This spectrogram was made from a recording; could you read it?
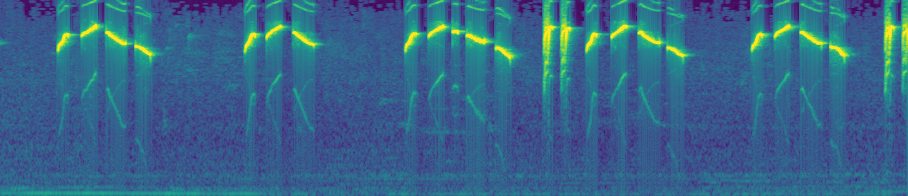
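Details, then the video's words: ['Sunbird known locally as kolibri wulung, singing actively: short high whistled phrases that slide up then fall, each of three or four notes, repeated about every one and a half seconds, with a few sharp high ticks near the end.'] "Kolibri Wulung Gacor"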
